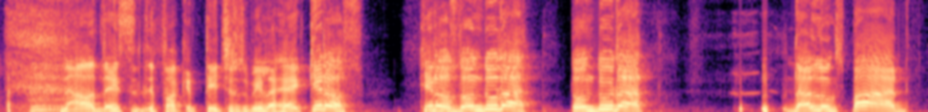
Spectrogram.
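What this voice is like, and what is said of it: Put-on Latin accent, sounds Middle Eastern. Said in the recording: “my Latin accent ... I sound like Middle Eastern ... A white guy trying to sound like a Latin fella”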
